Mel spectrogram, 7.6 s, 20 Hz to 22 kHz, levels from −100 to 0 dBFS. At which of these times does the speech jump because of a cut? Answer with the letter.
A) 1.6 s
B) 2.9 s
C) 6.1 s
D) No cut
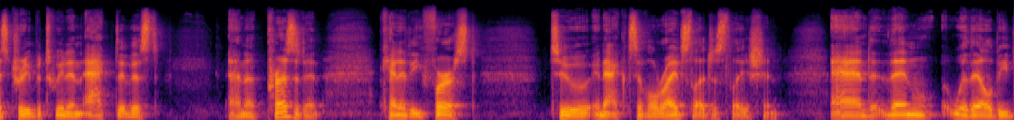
B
